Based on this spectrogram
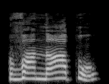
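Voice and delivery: very high, stretched-out place names; exasperated emphasis. A narrator's reading. Teacher stressing where the class is going, exasperated. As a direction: spell out the grand destination, indignant.

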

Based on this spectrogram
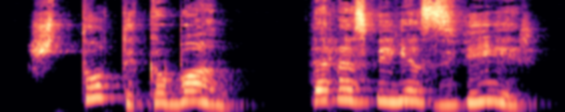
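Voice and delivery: высокий голосок хитрой мыши; тонко, с притворным удивлением; голос летучей мыши. Acted. Мышь отвечает кабану. (высокий удивлённый голос мыши)

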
